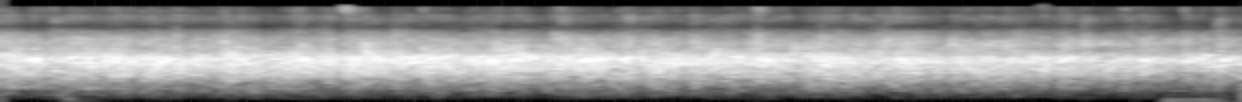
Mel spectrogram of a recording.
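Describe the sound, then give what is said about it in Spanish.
Steady, dense applause from a crowd, loud and sustained for the whole stretch as many hands clap at once, with a brief low voice or hum surfacing near the end. “Bueno, aplaude, aplaude.”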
